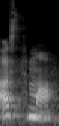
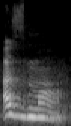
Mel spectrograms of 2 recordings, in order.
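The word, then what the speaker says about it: asthma: So next word है, इसे हम बोलते हैं अस्थमा नॉर्मली, पर ये इसकी करेक्ट प्रोनाउंसिएशन नहीं है। इसका करेक्ट प्रोनाउंसिएशन है अज्म, अज्म।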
